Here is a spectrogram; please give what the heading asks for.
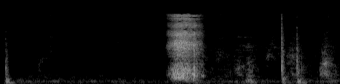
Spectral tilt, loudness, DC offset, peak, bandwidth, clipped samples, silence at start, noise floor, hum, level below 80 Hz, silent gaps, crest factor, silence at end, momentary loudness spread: -1 dB/octave; -24 LUFS; under 0.1%; -8 dBFS; 11.5 kHz; under 0.1%; 0.05 s; -65 dBFS; none; -62 dBFS; none; 26 dB; 0.1 s; 28 LU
